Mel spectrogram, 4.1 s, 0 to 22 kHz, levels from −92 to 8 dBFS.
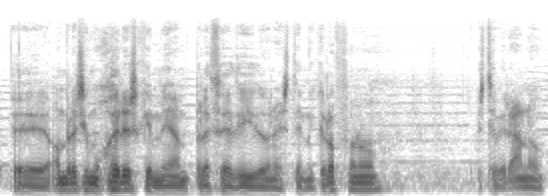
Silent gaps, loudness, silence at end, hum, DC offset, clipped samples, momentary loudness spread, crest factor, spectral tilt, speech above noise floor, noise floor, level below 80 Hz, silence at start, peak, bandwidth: none; -31 LUFS; 0.05 s; none; under 0.1%; under 0.1%; 10 LU; 20 dB; -6 dB/octave; 28 dB; -58 dBFS; -62 dBFS; 0.05 s; -10 dBFS; 15 kHz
